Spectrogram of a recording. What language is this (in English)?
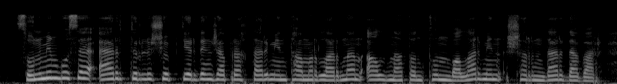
Kazakh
